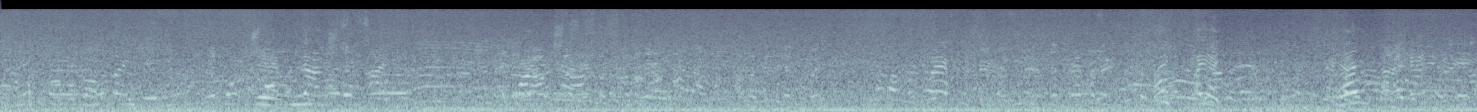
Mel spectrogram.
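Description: A waterfall roars in the distance.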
